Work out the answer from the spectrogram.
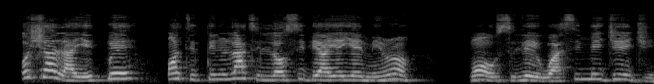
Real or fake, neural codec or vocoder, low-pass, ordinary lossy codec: real; none; 10.8 kHz; AAC, 32 kbps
